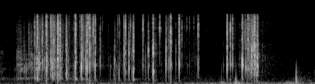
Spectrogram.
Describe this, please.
Deformation of an empty beer can.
